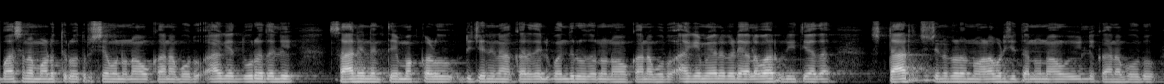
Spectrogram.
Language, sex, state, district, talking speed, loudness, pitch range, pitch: Kannada, male, Karnataka, Koppal, 125 wpm, -19 LUFS, 125-130 Hz, 125 Hz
